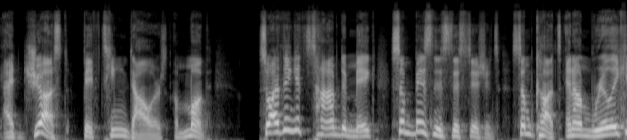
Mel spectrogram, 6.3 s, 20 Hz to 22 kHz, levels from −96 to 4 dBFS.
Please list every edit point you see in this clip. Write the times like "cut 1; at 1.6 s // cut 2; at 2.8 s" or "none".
cut 1; at 2.3 s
